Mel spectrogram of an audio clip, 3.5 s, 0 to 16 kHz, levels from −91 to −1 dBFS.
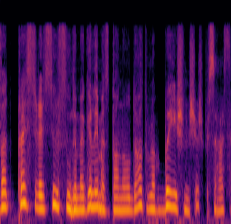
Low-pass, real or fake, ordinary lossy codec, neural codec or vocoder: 10.8 kHz; fake; MP3, 96 kbps; codec, 16 kHz in and 24 kHz out, 0.4 kbps, LongCat-Audio-Codec, four codebook decoder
